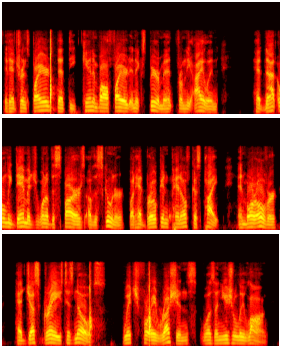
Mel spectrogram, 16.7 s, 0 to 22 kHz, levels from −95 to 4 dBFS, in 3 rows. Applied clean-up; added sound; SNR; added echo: neural mask model RNNoise.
